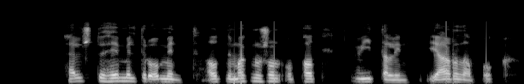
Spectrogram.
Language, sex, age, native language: Icelandic, male, 30-39, Icelandic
